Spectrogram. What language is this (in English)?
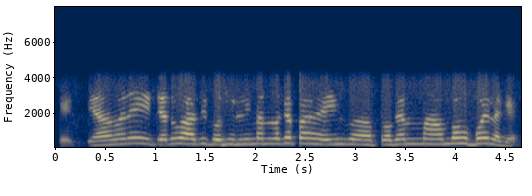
Assamese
